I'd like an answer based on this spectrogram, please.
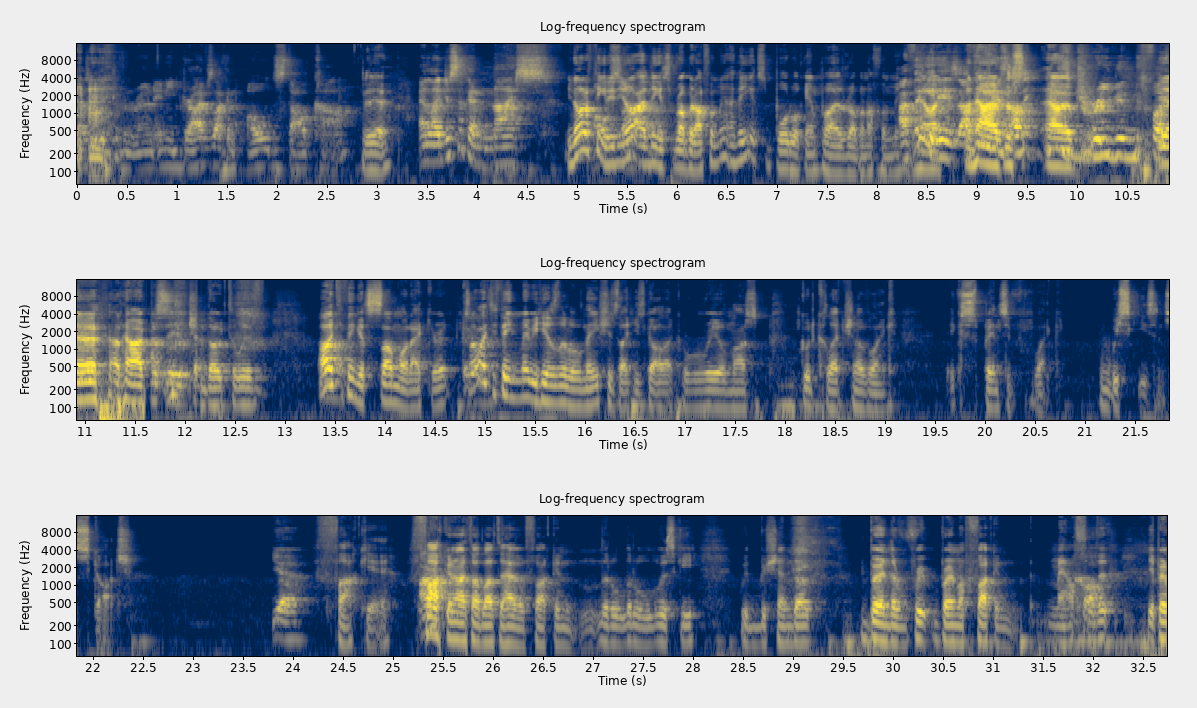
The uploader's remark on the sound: Sorry about the slight echo in the room we did record this in a bathroom.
